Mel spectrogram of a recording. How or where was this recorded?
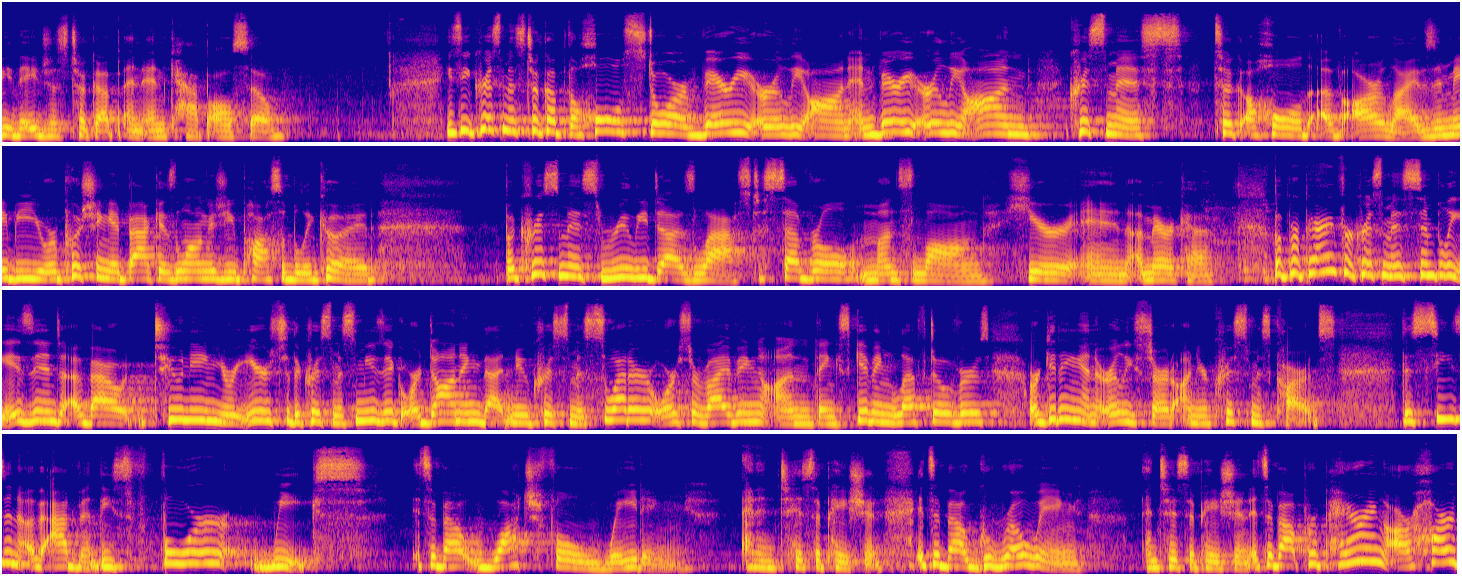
large echoing room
